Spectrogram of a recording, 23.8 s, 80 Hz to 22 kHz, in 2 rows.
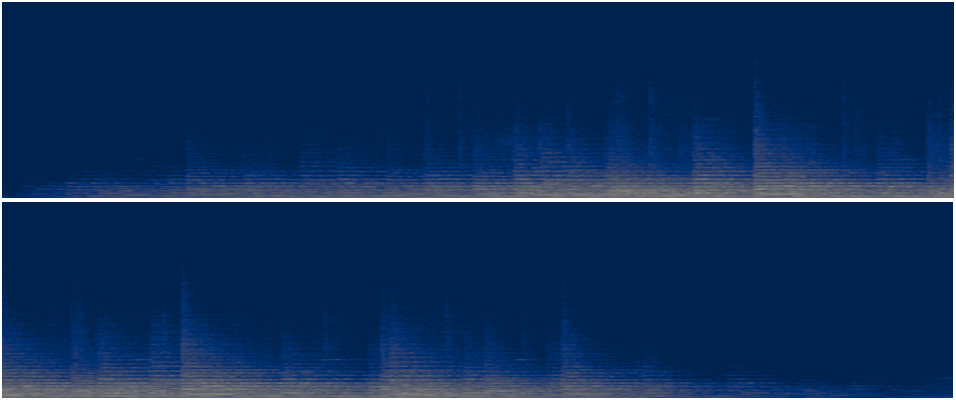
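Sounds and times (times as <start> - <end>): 
church bells pealing before mass: 0.4 - 23.0.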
